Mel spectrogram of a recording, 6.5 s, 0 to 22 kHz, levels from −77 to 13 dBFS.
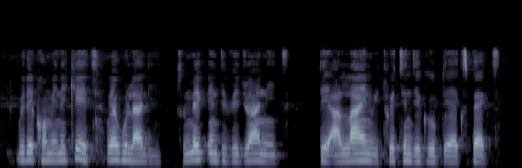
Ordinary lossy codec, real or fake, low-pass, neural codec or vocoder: none; real; 7.2 kHz; none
